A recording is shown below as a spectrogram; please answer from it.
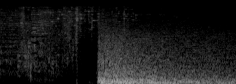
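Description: Title-animation sound effect: a crackling, glass-like shattering through the first second, then a sudden deep boom about a second in that slowly dies away.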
